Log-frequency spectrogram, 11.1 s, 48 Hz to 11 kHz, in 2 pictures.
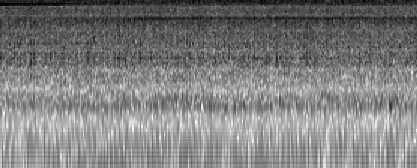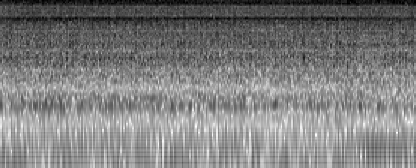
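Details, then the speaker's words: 1979 Porsche 924 finally running after repeated stalling problems. Fuel pressure still reads high and the warm-up regulator needs adjusting. Steady low idle holds without hunting or stumbling, a constant even drone; running smoothly for now. "yeah there I guess it's running even idling all these I can get it to run smoothly now"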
